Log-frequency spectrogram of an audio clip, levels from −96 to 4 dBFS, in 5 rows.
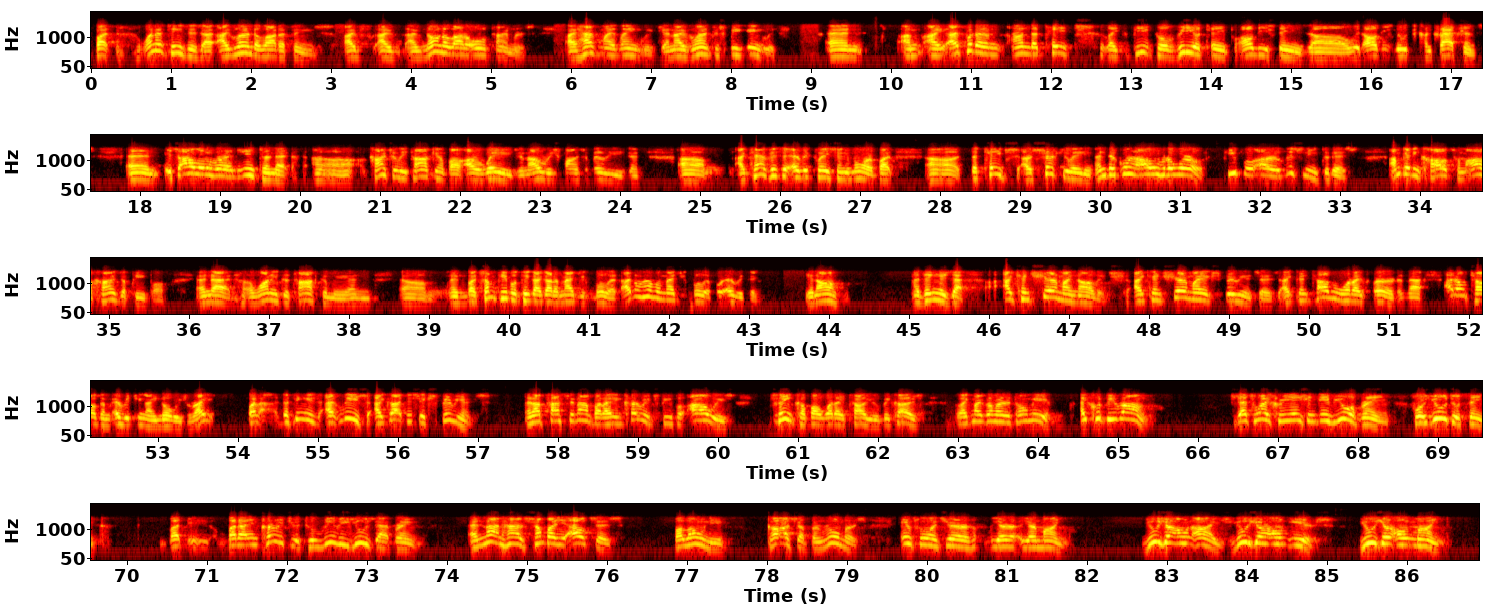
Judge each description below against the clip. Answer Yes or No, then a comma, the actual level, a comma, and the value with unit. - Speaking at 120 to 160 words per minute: No, average, 170 wpm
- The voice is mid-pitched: No, high, 200 Hz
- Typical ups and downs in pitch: No, wide, 7.7 semitones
